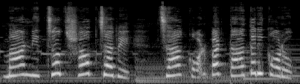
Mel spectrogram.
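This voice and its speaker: A woman's voice: very high voice, a bit bright, faint music behind. A woman voicing a sly, bossy village woman in a cartoon, plotting and hurrying her partner along. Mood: scheming. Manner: conniving, bossy, quick. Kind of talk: cartoon dubbing.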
